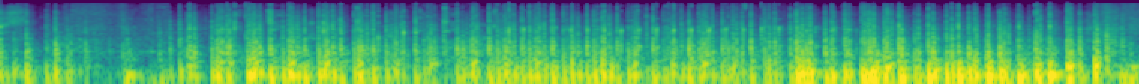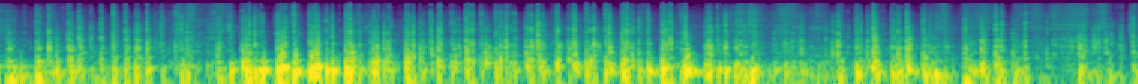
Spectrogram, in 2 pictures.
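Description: A hollow rectangular cardboard tissue box, printed green on one side and floral on the other, is held in both hands and turned while fingertips and nails tap its cardboard faces quickly. The result is a dense, rapid run of dull, low, hollow thuds that die away almost at once, with bursts that grow louder and softer across the clip.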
